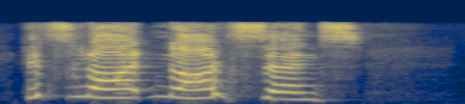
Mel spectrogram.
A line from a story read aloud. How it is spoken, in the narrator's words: Spike shouted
